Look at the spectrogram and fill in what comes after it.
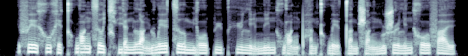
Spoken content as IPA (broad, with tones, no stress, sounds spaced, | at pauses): f e˥˧ ɪ̯ x u˥˩ x e˩ ɪ̯ kʰ w ɑ˥ ŋ s ɹ̩˥˩ t͡ɕʰ j ɛ˧˥ n l ɑ̰˨˩ ŋ ɻ w e˥ ɪ̯ t͡s ɹ̩˥˩ m j o˧˥ ʊ̯ p y˧˥ pʰ y˥˩ l ḭ˨˩ n̪ i˥ n x w ɑ̰˨˩ ŋ pʰ a˦ n kʰ w ḛ˨˩ ɪ̯ t̪ a˧˥ n ʂ ɑ̰˨˩ ŋ n̪ u˥˧ ʂ ɻ̩˥˩ l i˥ n x o˥ ʊ̯ f a˥˩ ɪ̯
